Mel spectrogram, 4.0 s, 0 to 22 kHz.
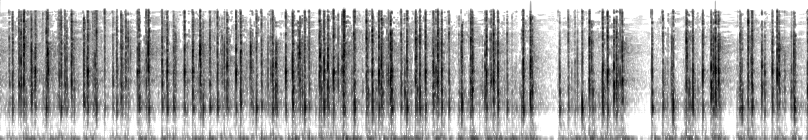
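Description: Fingertips press the triggers and tap the body of a black, hollow plastic PS3 game controller held close to the mic. The result is a dense, bright stream of quick plastic clicks and taps, broken by a couple of brief pauses near the end.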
